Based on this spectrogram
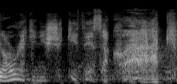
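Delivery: soft, coaxing demon whisper. Telling of her dopamine demon whispering to her, retelling a whisper. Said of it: "it whispered to me".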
